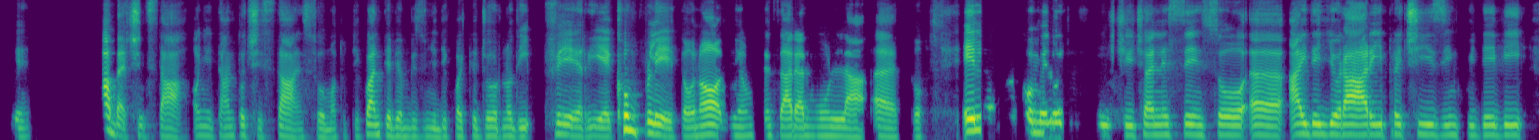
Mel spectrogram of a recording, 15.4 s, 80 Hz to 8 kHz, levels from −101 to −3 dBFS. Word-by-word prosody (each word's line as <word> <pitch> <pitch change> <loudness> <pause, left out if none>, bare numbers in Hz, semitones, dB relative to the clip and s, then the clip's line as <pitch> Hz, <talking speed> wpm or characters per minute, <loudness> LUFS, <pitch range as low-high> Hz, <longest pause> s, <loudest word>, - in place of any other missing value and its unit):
Sì. 135 0 -11 0.7
Vabbè - - +3
ci - - -3
sta, - - -5
ogni 145 -2 -13
tanto 145 +2 -9
ci 140 -3 -8
sta 130 +1 -4
insomma. 120 0 -11
Tutti 135 +2 -23
quanti 160 +2 -1
abbiam 140 -2 -6
bisogno 130 -1 -12
di 135 +1 -11
qualche 135 +1 -8
giorno 140 +1 -6
di 135 0 -8
ferie 140 -5 -2
completo, 165 - +4
no, 155 +1 +5
di 145 0 -11
non 145 +1 -9
pensare 145 -1 -1
a - - +2
nulla, 140 -2 -3
ecco. 130 -2 -5 0.3
E 215 - +9
il 215 +2 +11
resto 385 - -15
come 185 -2 +2
lo 180 0 +2 0.5
gestisci? 155 - -5
Cioè 155 0 0
nel 160 0 -3
senso, 155 -1 -1
uhm, 150 -2 +1
hai 165 +1 +2
degli 165 0 +1
orari 160 0 +5
precisi 160 -2 -3
in 155 -1 -8
cui 150 -1 -11
devi, 155 +1 -4
150 Hz, 170 wpm, -24 LUFS, 135-160 Hz, 0.7 s, il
